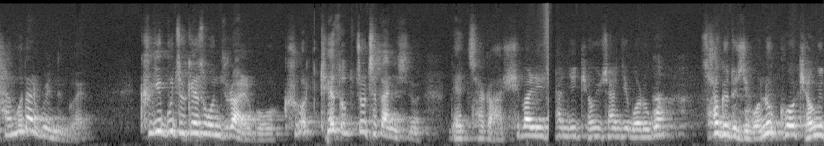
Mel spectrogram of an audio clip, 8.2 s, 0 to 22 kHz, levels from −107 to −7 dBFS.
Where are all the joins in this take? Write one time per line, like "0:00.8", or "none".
0:04.4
